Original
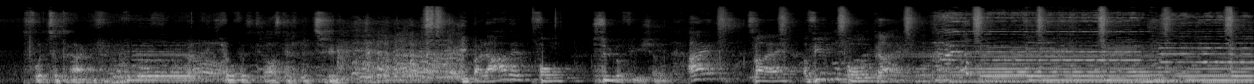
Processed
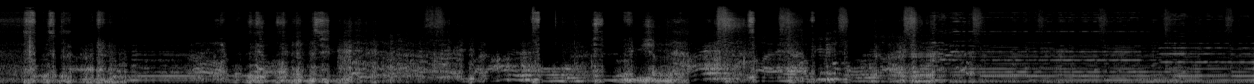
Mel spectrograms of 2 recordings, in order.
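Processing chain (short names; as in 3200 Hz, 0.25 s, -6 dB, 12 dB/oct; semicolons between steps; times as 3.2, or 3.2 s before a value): HPF 81 Hz; negative-ratio compressor -36 dBFS, ratio -1; flange 0.31 Hz, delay 1.3 ms, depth 2.4 ms, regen -67%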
